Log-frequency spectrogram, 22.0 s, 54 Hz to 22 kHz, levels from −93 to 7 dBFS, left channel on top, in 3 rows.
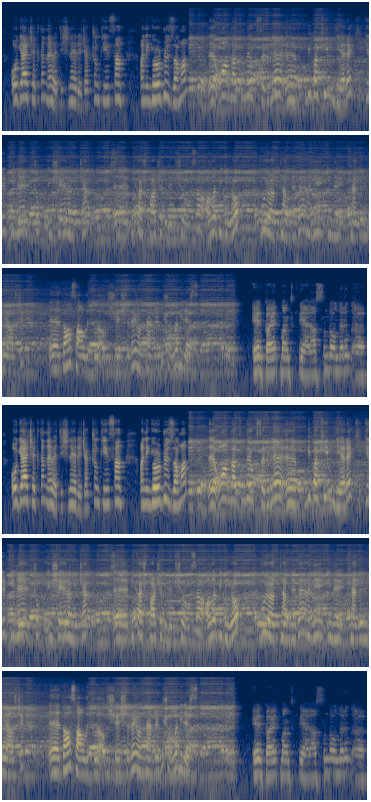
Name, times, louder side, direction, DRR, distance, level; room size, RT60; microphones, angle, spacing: voice 1, 0.2-2.4 2.8-3.7 4.1-9.1 9.5-12.1 12.5-15.1 15.6-18.5, right 6 dB, 65° right, 0.4 m, -29 dB
sound 1, 3.7-19.3, right 5 dB, 90° right, 0.9 m, -33 dB
voice 2, 19.7-21.9, left 3 dB, 35° left, 0.5 m, -35 dB
8.5 x 2.8 x 5.9 m
head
